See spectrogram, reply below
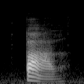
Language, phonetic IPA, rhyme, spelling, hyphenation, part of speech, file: Hungarian, [ˈpaːl], -aːl, Pál, Pál, proper noun, Hu-Pál.ogg
- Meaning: a male given name, equivalent to English Paul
